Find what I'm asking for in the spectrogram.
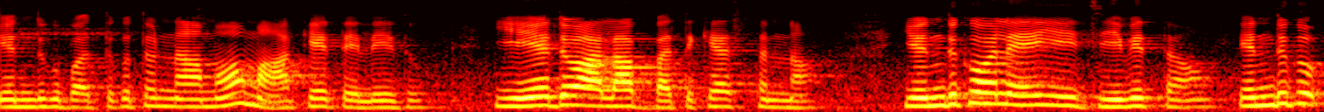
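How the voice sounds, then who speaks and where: A woman pastor with a medium-pitched voice preaches a sermon to a congregation in a church, with slight background noise. She is impassioned and emphatic, filling her preaching with rhetorical questions and repeated phrases.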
